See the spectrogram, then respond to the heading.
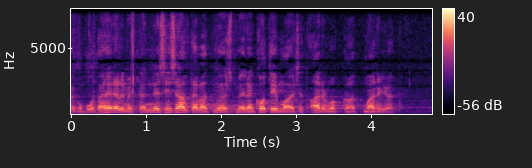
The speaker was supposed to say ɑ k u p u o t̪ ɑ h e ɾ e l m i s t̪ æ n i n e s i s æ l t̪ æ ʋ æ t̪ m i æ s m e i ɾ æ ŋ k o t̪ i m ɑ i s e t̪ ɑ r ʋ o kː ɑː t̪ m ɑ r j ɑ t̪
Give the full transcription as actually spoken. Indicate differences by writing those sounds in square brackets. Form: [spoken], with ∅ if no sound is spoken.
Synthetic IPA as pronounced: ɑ k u p u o t̪ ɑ h e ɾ e l m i s t̪ æ n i n e s i s æ l t̪ æ ʋ æ t̪ m [y] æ s m e i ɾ æ ŋ k o t̪ i m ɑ i s e t̪ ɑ r ʋ o kː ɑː t̪ m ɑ r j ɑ t̪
